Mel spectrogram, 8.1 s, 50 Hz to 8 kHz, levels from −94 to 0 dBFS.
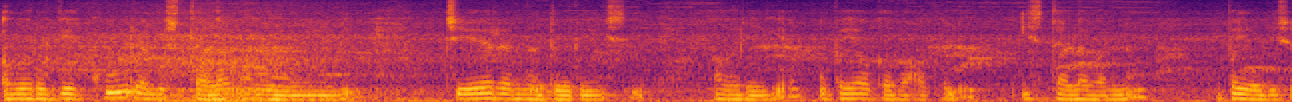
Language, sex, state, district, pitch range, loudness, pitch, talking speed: Kannada, female, Karnataka, Belgaum, 125-145 Hz, -17 LUFS, 135 Hz, 95 wpm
